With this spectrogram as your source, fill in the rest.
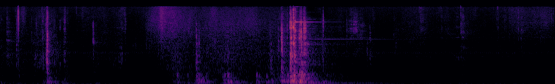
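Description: A telephone handset clatters as it is lifted from its cradle.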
